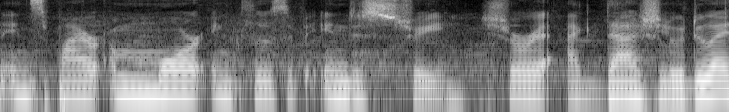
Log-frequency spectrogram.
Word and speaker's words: Shohreh Aghdashloo: You followed it phonetically and that's the right way of doing it.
